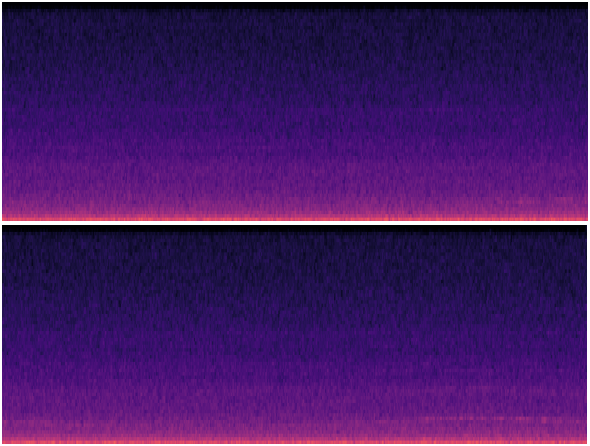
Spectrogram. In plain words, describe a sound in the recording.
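A jet airliner's engines rumble steadily in a low, even roar.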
